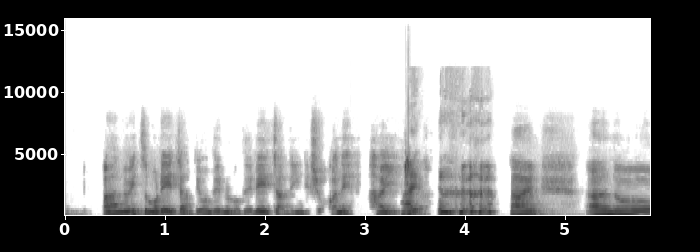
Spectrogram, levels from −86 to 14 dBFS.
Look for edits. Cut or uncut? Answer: cut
